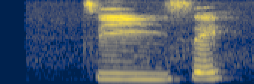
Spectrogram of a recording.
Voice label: "tɩɩse", moore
